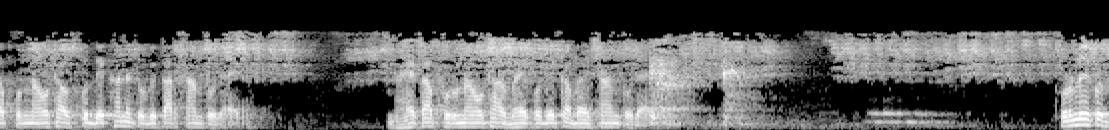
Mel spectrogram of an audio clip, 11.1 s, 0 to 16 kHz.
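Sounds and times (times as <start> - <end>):
speech: 0.0 - 2.8, 3.9 - 7.5, 10.6 - 11.0
birds chirping in an outdoor chorus: 0.0 - 11.0
low cooing-like tones: 7.2 - 9.8.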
